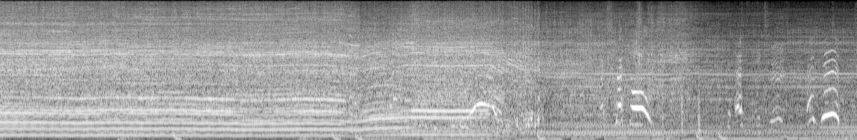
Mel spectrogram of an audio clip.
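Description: Gas-powered ice auger boring a fishing hole through frozen Webster Lake, droning steadily at close range, then winding down. Voices and scattered knocks follow once the engine stops.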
